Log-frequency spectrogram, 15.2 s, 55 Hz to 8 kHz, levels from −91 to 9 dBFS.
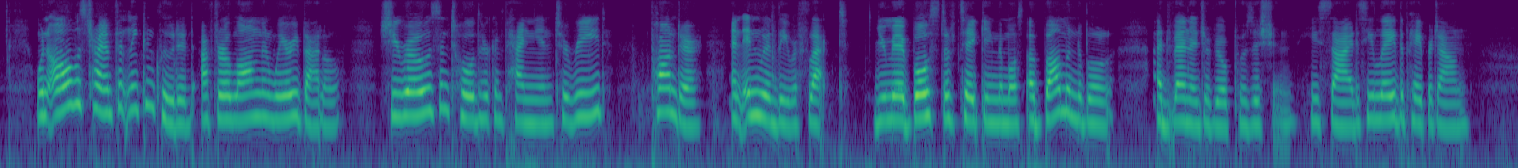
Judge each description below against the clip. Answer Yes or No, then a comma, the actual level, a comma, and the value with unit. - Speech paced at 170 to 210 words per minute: Yes, average, 180 wpm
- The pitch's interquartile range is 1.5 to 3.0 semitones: No, average, 3.7 semitones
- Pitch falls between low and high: No, high, 230 Hz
